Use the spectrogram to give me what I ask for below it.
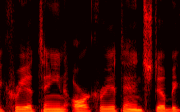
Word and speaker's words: creatine: The American way of saying it is creatine.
